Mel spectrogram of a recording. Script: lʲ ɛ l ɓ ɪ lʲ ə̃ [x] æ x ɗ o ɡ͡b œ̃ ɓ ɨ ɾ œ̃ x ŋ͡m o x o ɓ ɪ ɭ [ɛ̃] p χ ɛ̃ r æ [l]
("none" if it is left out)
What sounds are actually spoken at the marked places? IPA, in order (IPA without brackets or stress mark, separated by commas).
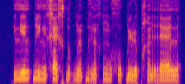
x, ɛ, l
